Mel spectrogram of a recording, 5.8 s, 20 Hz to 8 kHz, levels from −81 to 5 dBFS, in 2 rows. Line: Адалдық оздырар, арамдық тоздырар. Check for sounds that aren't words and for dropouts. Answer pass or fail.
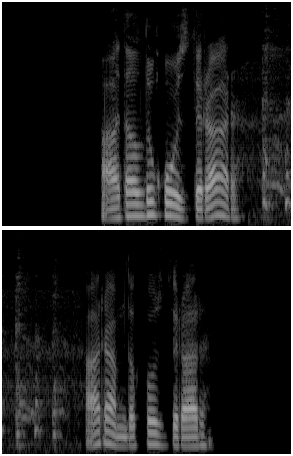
fail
